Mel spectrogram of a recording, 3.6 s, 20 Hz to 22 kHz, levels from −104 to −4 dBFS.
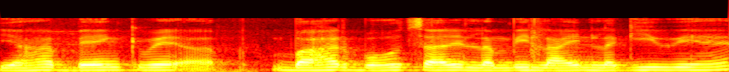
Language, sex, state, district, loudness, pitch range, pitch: Hindi, male, Jharkhand, Deoghar, -15 LUFS, 140-150 Hz, 145 Hz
